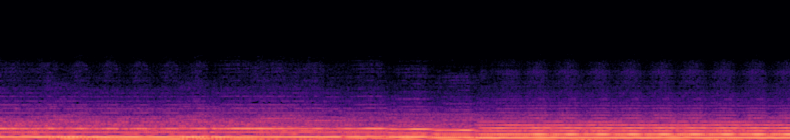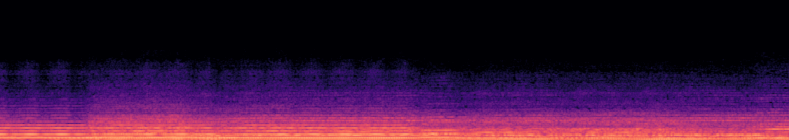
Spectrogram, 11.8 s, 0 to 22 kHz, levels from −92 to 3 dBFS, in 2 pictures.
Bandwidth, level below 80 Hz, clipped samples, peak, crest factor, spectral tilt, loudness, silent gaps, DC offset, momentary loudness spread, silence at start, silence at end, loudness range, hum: 7.8 kHz; -60 dBFS; under 0.1%; -4 dBFS; 14 dB; -7 dB/octave; -18 LUFS; none; 0.8%; 4 LU; 0 s; 0 s; 2 LU; none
